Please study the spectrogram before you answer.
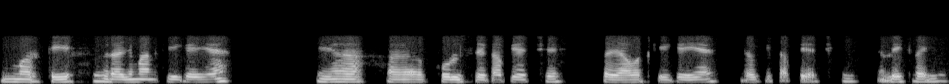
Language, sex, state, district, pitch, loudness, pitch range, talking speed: Hindi, male, Bihar, Saran, 120 Hz, -17 LUFS, 115-125 Hz, 140 wpm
